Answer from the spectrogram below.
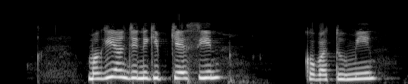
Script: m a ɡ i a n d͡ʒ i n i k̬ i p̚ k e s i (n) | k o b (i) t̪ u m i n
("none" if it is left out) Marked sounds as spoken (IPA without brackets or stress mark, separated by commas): n, a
